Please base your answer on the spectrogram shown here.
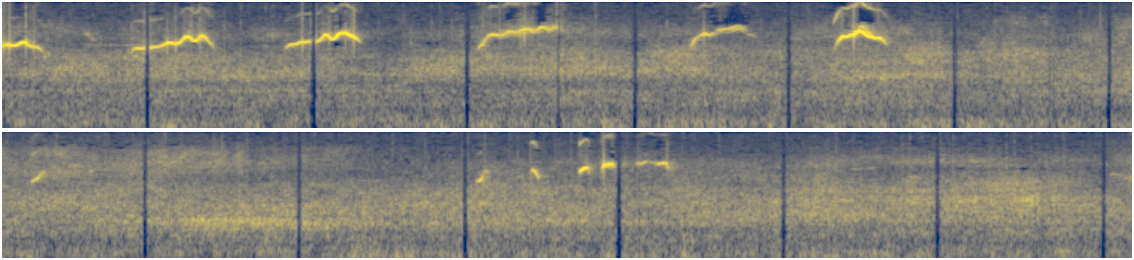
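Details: Adult male bald eagle at a Southwest Florida nest, calling after feeding its chick before the female arrives for a nest changeover; high, thin whistled notes in short bursts over steady background hiss.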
